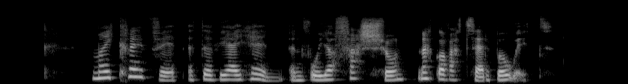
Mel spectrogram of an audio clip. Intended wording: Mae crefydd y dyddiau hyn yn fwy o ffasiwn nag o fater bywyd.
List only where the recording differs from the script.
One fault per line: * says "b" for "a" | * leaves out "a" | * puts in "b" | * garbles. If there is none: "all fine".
all fine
